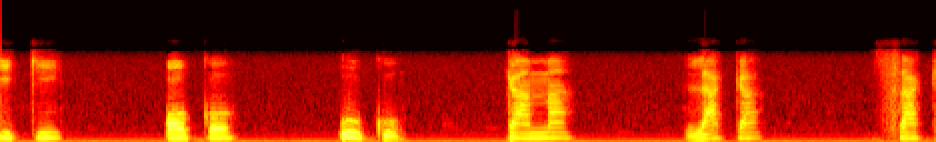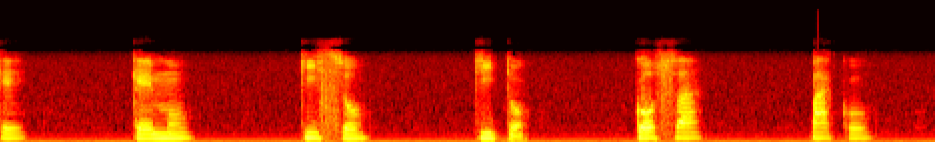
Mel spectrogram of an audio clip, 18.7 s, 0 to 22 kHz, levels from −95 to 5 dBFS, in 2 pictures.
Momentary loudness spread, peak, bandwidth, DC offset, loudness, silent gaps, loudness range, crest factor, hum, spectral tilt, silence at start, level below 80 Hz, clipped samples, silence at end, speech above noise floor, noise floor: 17 LU; 0 dBFS; 5.2 kHz; 0.9%; -18 LUFS; none; 4 LU; 20 dB; 50 Hz at -50 dBFS; -5 dB/octave; 0 s; -52 dBFS; under 0.1%; 0.65 s; 34 dB; -50 dBFS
